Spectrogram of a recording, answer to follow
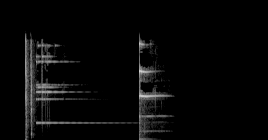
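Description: Sound effects for a subscribe-button animation: a quick double click and a bright ding that rings out for about a second and a half, then about two seconds in a second, shorter bell-like chime.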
